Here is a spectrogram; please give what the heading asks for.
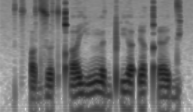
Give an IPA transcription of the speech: t͡sʼ ɒ˨ d z o˨ d qʼ o˨˥ j i˨˥ ŋ œ˥˧ d pʼ i˥˧ ɐ̯ ʔ i˥˧ qʼ i˨ d

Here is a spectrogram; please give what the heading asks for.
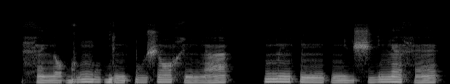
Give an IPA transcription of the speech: h ɛ̃˨ n ɔ˨ ɡ u˨˦ m u˧ ɡ ĩ˨ k͡p u˧ ʃ ɔ̃˧ h ĩ˨ n ã˨˦ | m ĩ˦ k͡p ĩ˧ | n i˨ ʃ i˨˦ n ɛ̃˦˨ h ɛ̃˨˦

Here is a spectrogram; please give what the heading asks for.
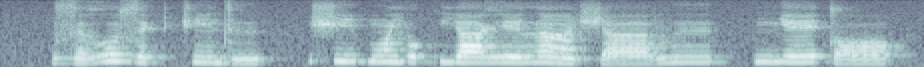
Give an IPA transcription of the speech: z ə˨ ɣ o˦ z ɛ˧ k t͡ʃ ĩ˦ d ɨ˧ | ʃ i˦ b ɔ̃˦ j o˦ k j a˦ ɣ e˦ l ã˦˨ ʃ aː˨ v ɨ˦ | ɲ eː˦ t ɔ˧

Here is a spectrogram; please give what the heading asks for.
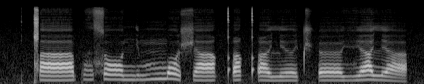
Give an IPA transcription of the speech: ǁ aː p a̤ s ɔː nʲ ə mː ɔ ʃ aː qʼ ə qʼ əː lʲ əː t͡ʃʼ œː vʲ a lʲ a

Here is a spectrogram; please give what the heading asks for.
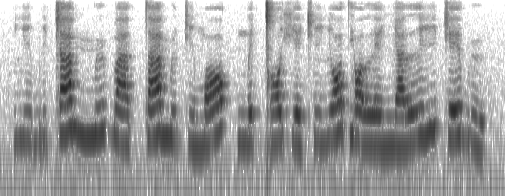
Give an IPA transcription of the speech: ʎ i b i c a mː ʉ b a tː a m ʉ c i m ɔ | m e ɡ͡ǀ ɔ ç e cʰ i ʎ ɔ t j ɔ lː e ɲ a lː i c e b ʉ

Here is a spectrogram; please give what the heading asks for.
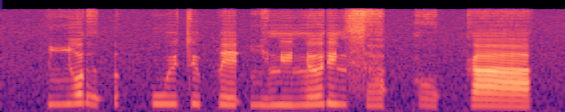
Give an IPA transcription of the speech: ʎ ɔ ɾ ə̤ ʔ | w ʉ t ʉ p e ʔ ʎ ə̤ lʲ ʉ lʲ ɔ ɾʲ œ lʲ s a̤ ʔ k ɔ̤ ʔ k a

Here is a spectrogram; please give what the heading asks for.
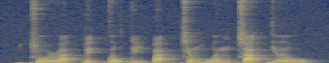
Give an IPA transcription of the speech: c o˨˩˨ ɹ a˨˩ t̚ ɓ e˦˥ k̚ v ə˧ w ɗ i˨˩˨ ɓ a˨˩ k̚ c ə˨˩ m w ə˧˥ m c a˦˥ t̚ j ə˧ w

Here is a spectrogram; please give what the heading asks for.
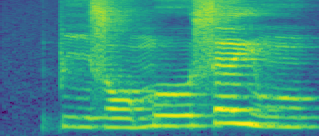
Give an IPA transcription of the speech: p i˨ z ɔ˨ m o˦ ʊ̯ sʰ ɛ˦ j ũ˨

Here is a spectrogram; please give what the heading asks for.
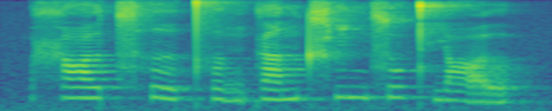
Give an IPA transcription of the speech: x ɑ˦ ʊ̯ t͡sʰ ɹ̩˥˨ t̪ʰ ɤ̰˨˩ ŋ k a˨˦ n t͡ɕʰ i˦ ŋ s u˦ t̪ʰ j ɑ̰˨˩ ʊ̯

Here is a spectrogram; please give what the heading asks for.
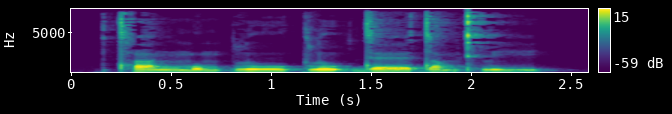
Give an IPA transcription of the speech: tʰ a˨˩ ŋ m o˨˩ m p l uː˧ k l u˥˩ ʔ d ɛː˨˩ d a˨˩ m kʰ l iː˨˩

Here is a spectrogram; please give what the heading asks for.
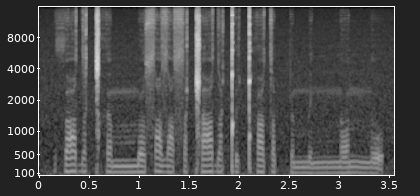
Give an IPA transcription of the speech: θ ɔ dˤ ɘ ǀʰ ɐ mː o sˤ ɛ zˤ ɐ sˤ ɨ ǁ a dˤ ɛ ǃ ɨ ǃʰ u tˤ ɘ pː ɛ mː e nː ɔ nː o

